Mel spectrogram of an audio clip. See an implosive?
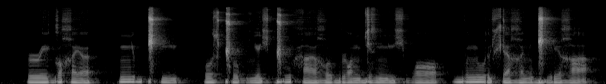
no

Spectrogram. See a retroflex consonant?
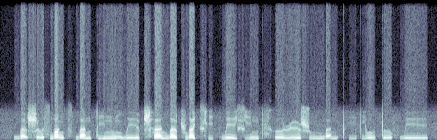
yes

